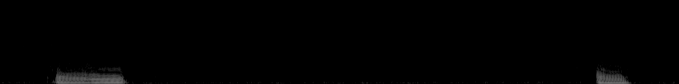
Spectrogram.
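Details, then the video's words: A sleeping pug gives two rough, rattling snores, the first longer and the second clipped short, separated by a long quiet stretch of soft breathing. "Спящая собака.Храп мопса."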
